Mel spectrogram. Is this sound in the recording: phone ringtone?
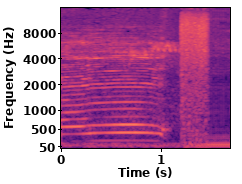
no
